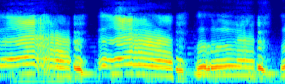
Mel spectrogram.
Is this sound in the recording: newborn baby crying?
yes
